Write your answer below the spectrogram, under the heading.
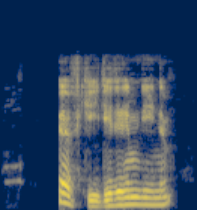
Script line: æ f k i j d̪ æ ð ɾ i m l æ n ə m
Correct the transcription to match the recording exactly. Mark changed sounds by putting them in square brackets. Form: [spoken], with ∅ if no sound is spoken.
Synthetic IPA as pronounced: æ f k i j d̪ [i] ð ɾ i m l [i] n ə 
